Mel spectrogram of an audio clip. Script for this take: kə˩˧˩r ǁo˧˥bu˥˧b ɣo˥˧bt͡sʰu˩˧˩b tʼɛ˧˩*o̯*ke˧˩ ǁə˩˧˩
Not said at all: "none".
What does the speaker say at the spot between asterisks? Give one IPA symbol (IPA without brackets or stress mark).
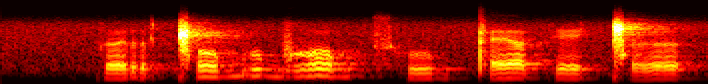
ɐ̯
